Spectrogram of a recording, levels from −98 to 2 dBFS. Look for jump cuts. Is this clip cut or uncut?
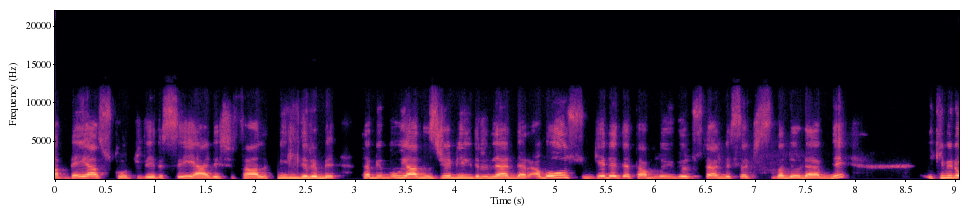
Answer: cut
